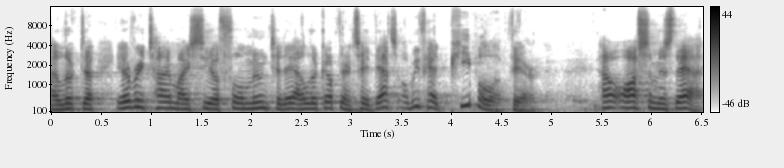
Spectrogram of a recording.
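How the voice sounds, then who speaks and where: In an American accent, a man speaks at a fairly quick pace with a high pitch. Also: ordinary pitch variation. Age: 60s. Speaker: award honoree, cybersecurity expert. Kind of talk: award acceptance speech. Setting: gala dinner with audience.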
